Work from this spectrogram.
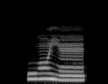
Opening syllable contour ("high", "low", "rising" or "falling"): high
